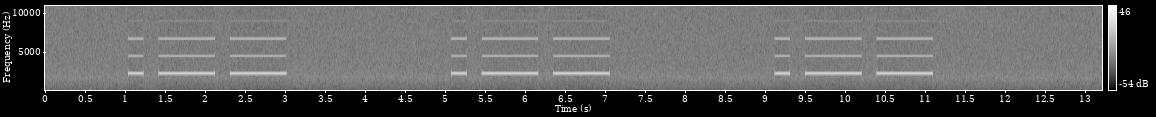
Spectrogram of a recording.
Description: Beep code, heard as a piezo beeper, played three times, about 2250 Hz. 1 short, 2 long.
